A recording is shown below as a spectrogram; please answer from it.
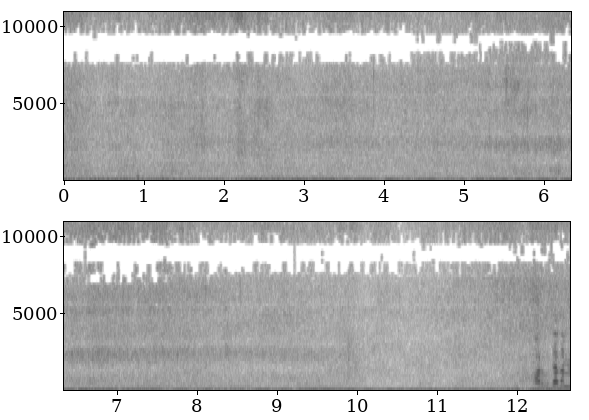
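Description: A boat travels on the water off Sydney, giving a loud, steady rumble of engine and wind with water washing along the hull throughout, close and unbroken.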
